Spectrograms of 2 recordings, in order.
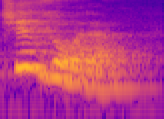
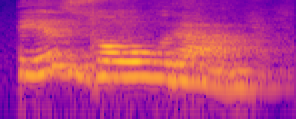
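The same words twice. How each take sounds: First: The 'ou' is reduced to a plain 'o'. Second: The 'ou' is pronounced as a full diphthong. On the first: This is casual everyday speech. "Às vezes a gente fala até tesoura" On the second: This is the formal form used in writing. "Mas como que eu vou escrever?"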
